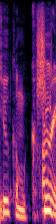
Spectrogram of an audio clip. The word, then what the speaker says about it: Tucumcari: too it's called tukumari Tucumcari she told me how to say it on the documentary but I asked her but I can't took him Kari yeah pretty cool um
